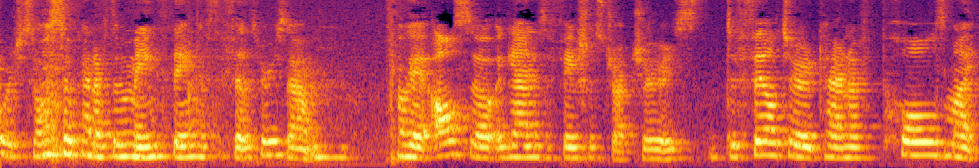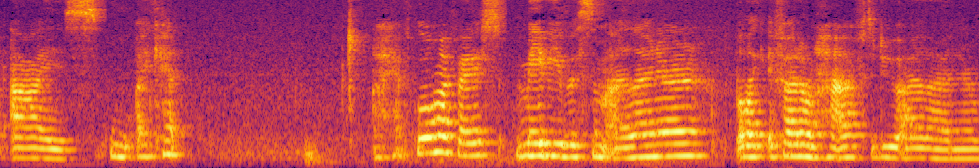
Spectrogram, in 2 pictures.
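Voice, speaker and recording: A woman's voice: medium pitch, steady tone, moderate pace. Exasperated woman ranting in echoey room. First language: German. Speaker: vlogger. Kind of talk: casual vlog rant while doing makeup. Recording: echoey room, mic at a distance.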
